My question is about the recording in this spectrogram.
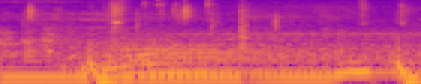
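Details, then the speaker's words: Acura Legend with a suspected failed main relay (fuel and ignition relay cracking at resoldered joints; starter and injectors first suspected): starter churns the engine steadily and cranks too long with no firing or catch. "This is pretty much what happens. We crank it, but it cranks a little too long."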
